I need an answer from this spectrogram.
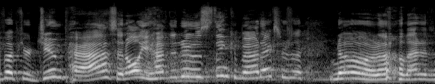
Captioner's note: laughter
